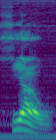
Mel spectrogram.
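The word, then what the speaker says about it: cout: Luego tenemos la instrucción, en este caso se lee ciao, ¿no? Ciao, pero se escribe cow, ya depende cómo ustedes lo entiendan, ¿no? Normalmente su pronunciación es ciao, está en inglés, ¿ya?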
